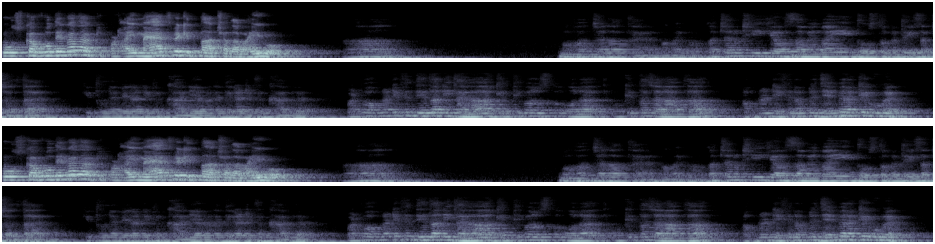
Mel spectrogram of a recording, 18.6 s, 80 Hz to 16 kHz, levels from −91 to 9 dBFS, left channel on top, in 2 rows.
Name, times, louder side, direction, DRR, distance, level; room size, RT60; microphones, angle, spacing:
voice 1, 0.0-2.8 5.6-6.0, left 2 dB, 35° left, 3 dB, 0.3 m, -20 dB
voice 2, 3.4-4.1 5.6-9.7 10.1-12.4 12.7-16.4 16.7-18.2, right 1 dB, 10° left, -7 dB, 1.0 m, -30 dB
3.0 x 2.2 x 2.7 m, 0.77 s
head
